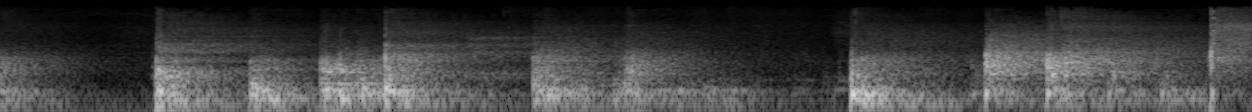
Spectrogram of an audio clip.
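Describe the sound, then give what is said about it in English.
Fire twirling sticks land on the floor as a class of students drop them about a metre in front of themselves during a safety drill, making many irregular, fairly loud thuds and clatters in quick succession. “The class is testing safety methods here. Each student is dropping their sticks to the floor in an imaginary spot about a metre in front of them.”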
